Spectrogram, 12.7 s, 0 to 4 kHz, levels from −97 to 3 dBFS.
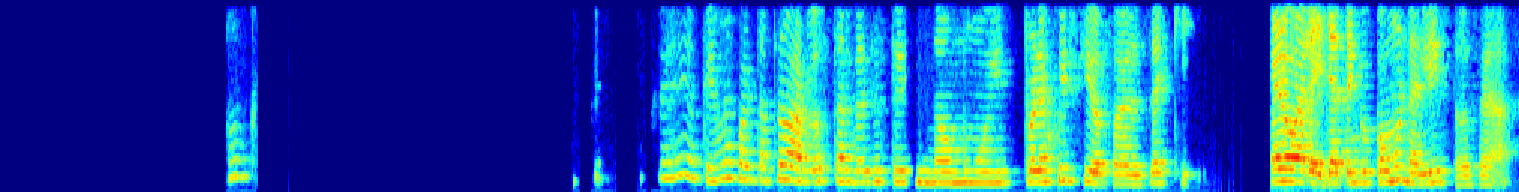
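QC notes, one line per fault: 2.14–2.16 s, skip ahead: about 0.4 s of audio was dropped, so playback jumps forward and joins both sides directly with no gap.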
